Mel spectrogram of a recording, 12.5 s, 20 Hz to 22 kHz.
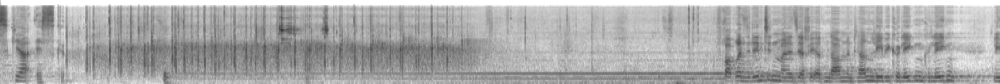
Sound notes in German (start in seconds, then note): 2.6 Beifall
